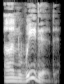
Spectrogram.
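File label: "unweeded", English, British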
